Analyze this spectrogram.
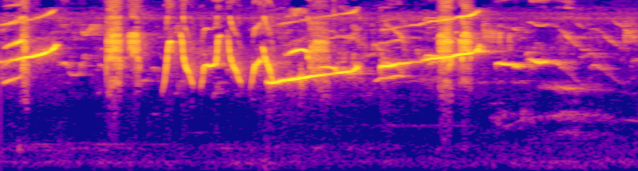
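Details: Lure recording of an Oriental magpie-robin meant to attract wild birds: quick sliding whistles and zigzag notes, a long rising whistle, and scratchy buzzy bursts in a continuous varied phrase.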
